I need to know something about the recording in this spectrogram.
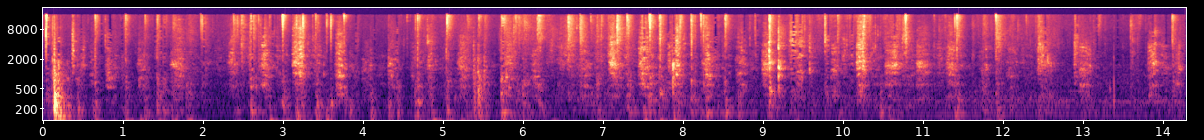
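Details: Oudi, a male Old English Sheepdog puppy about 110 days old and already nearly the size of an adult retriever, pants excitedly indoors. Rapid breathy bursts come irregularly throughout, with scattered thumps and handling noise nearby.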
